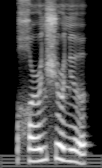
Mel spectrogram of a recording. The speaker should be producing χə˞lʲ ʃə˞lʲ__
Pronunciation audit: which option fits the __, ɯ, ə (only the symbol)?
ə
